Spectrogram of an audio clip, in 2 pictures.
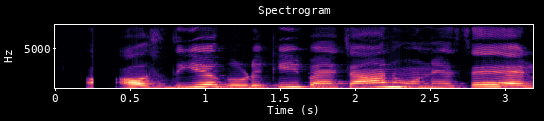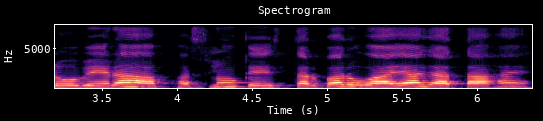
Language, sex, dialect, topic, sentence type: Hindi, female, Awadhi Bundeli, agriculture, statement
